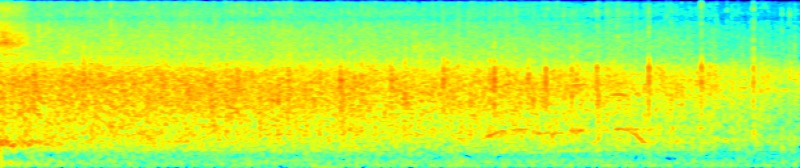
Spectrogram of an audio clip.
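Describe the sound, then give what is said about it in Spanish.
An audience claps together during a church sermon, as applause to the Lord: sustained, dense applause, a steady loud wash of hand claps with a few sharper claps poking out, gradually tapering slightly toward the end. “dale un aplauso al Señor, al Rey del Rey, al Señor de los Señores.”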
